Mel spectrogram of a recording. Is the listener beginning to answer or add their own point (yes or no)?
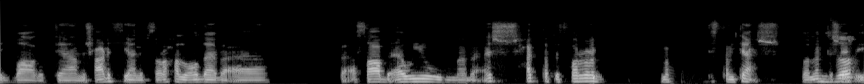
yes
